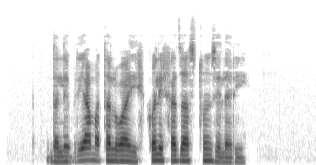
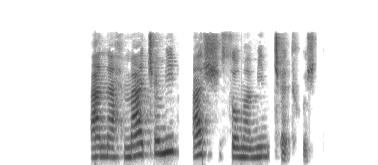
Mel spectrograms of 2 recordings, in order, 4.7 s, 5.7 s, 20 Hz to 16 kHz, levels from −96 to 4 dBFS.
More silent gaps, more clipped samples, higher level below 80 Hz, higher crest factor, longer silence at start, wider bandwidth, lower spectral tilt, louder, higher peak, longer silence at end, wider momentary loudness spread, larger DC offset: second, none vs 2.70-2.88 s, 4.06-4.11 s; neither; first, -64 dBFS vs -74 dBFS; about the same, 18 dB vs 22 dB; second, 0.7 s vs 1.35 s; about the same, 7.4 kHz vs 8 kHz; first, -7.5 dB/octave vs -2.5 dB/octave; second, -27 LUFS vs -24 LUFS; second, -10 dBFS vs -4 dBFS; about the same, 1.05 s vs 0.95 s; about the same, 9 LU vs 10 LU; neither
